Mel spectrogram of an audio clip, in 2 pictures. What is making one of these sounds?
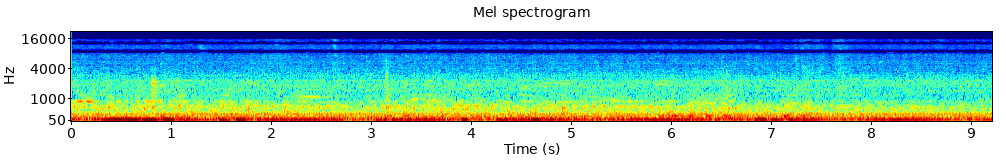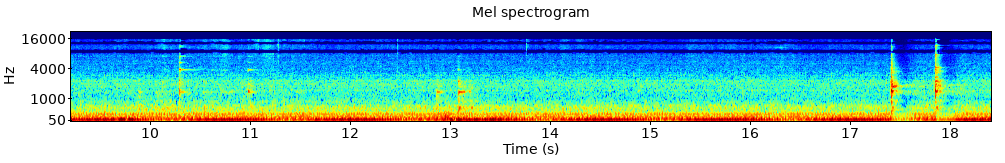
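A heavy machine hums with a low, steady, throbbing drone.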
